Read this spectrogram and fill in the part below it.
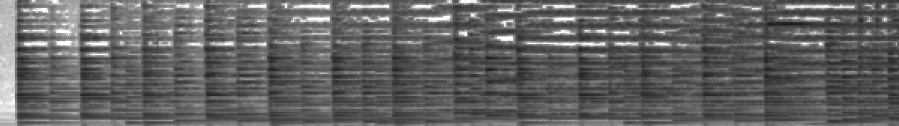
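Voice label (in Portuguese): aniv distante rom masculino, Telemensagem Aniversário Romântico, Distante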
